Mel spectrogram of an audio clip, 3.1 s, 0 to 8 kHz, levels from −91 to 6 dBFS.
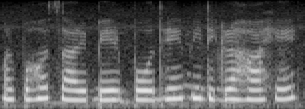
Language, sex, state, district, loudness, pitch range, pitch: Hindi, female, Arunachal Pradesh, Papum Pare, -12 LUFS, 260-290 Hz, 275 Hz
